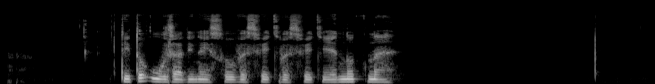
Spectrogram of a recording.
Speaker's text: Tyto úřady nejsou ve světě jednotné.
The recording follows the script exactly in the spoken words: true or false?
false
